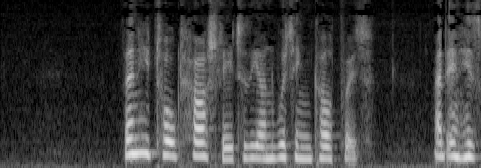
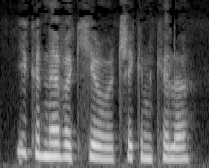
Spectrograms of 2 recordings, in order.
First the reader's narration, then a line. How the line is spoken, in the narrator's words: Judge Scott shook his head sadly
